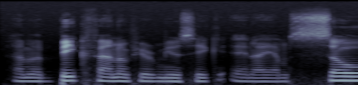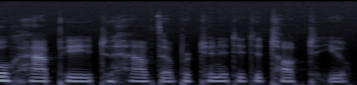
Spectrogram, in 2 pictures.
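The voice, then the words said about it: Spanish-accented English. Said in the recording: “I hope you can understand my English, my accent ... Spanish is my mother tongue”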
